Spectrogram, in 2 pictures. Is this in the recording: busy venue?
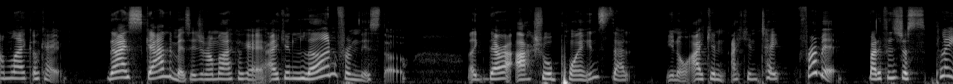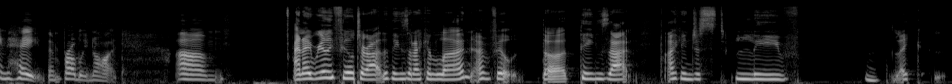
no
